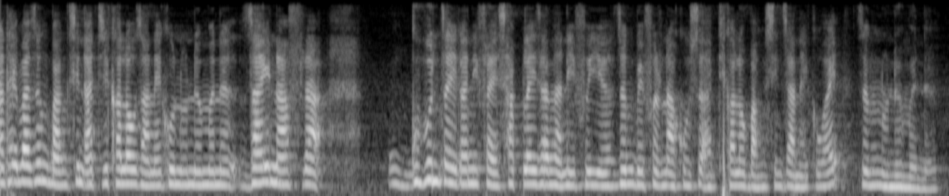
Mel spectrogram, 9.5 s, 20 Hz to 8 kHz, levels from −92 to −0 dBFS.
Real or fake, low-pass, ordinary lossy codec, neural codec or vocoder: fake; 7.2 kHz; none; vocoder, 44.1 kHz, 128 mel bands, Pupu-Vocoder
